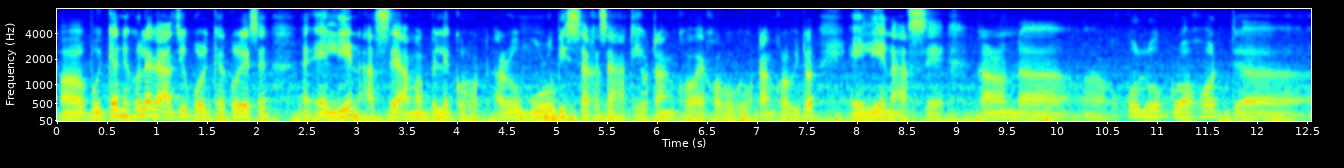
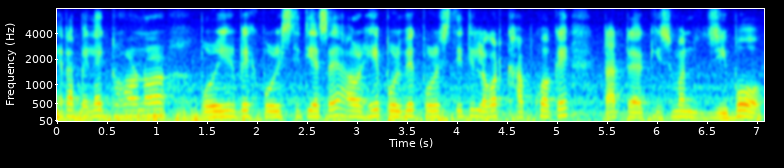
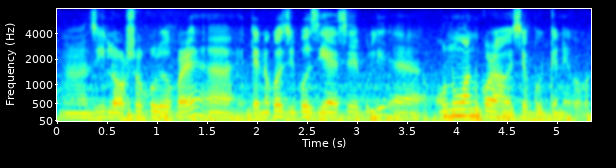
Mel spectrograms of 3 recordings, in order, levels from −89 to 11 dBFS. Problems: constant background noise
